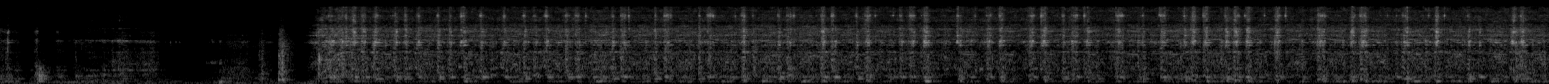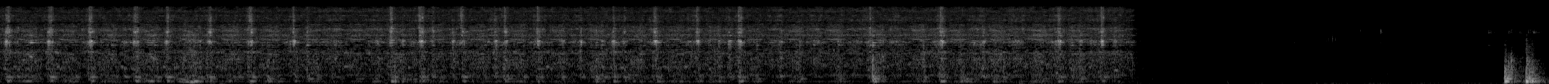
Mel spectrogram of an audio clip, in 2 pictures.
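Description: Drill-driven, spring-loaded stone cylinder hone spinning in a compressor cylinder bore lubricated with WD-40: a continuous rasping scrape that starts about three seconds in, after brief handling of the tool, and cuts off suddenly a few seconds before the end.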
